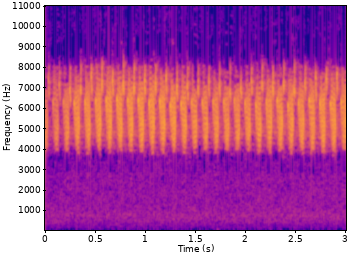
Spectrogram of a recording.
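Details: Fast mechanical reel from a grasshopper warbler of the genus Locustella, a thin high buzz broken into regular pulses about eleven per second, steady and loud across three seconds of otherwise quiet sound.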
